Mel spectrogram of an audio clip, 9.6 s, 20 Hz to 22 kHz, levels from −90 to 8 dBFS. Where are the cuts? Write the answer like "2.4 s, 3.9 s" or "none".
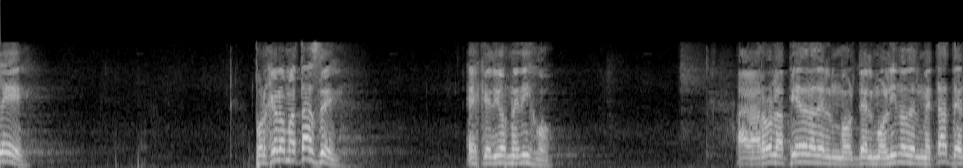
none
